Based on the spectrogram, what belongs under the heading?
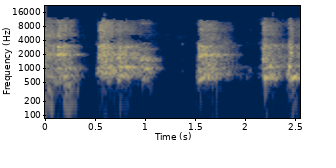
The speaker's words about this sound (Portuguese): É a Celine, latindo loucamente.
